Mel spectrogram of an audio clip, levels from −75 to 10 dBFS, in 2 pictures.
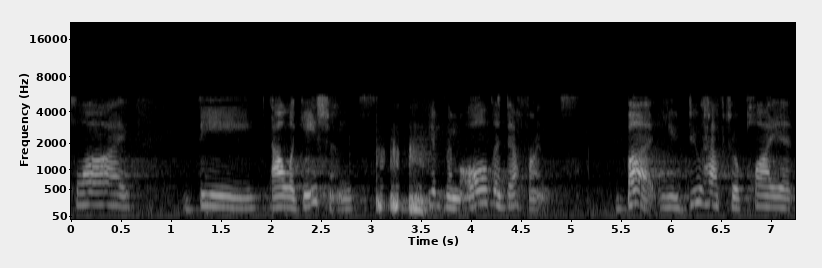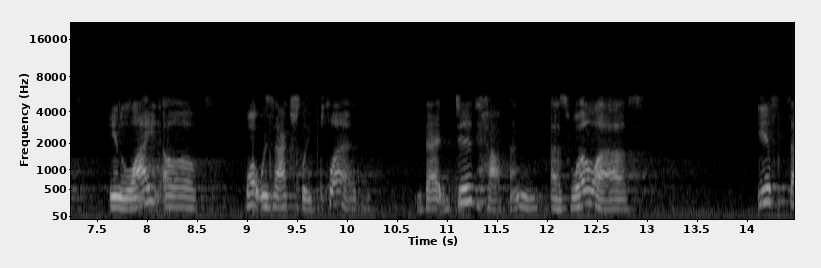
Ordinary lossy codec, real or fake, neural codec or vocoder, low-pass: AAC, 48 kbps; fake; vocoder, 44.1 kHz, 128 mel bands, Pupu-Vocoder; 5.4 kHz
